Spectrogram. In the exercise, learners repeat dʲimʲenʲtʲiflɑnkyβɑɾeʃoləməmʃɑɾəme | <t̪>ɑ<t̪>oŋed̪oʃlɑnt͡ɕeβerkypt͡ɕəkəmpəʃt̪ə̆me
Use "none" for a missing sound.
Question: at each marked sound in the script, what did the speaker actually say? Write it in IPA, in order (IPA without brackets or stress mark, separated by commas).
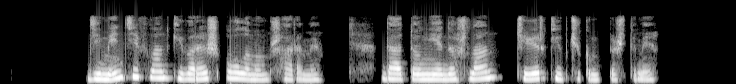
d̪, t̪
